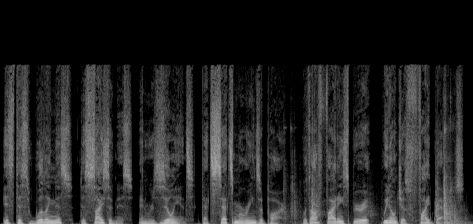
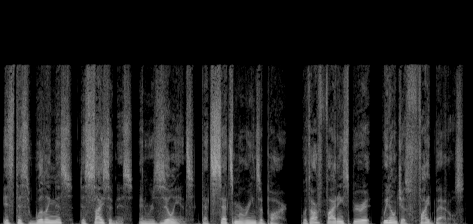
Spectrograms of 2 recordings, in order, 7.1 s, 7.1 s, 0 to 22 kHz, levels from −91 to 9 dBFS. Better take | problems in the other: second | door banging; noticeable; from 4.5 s on; peak 7 dB below the speech

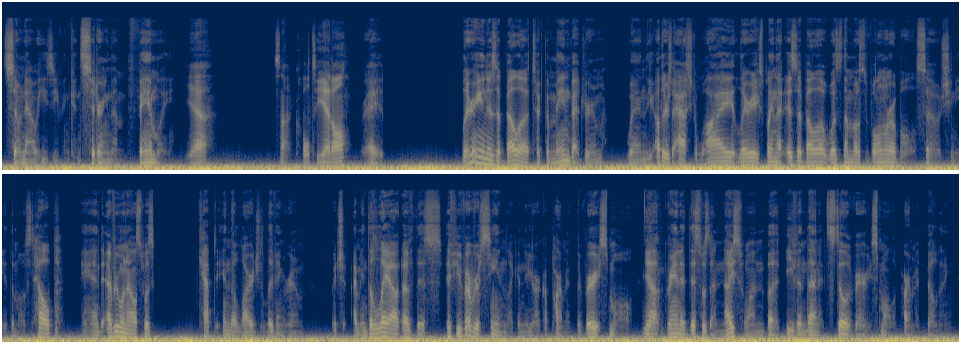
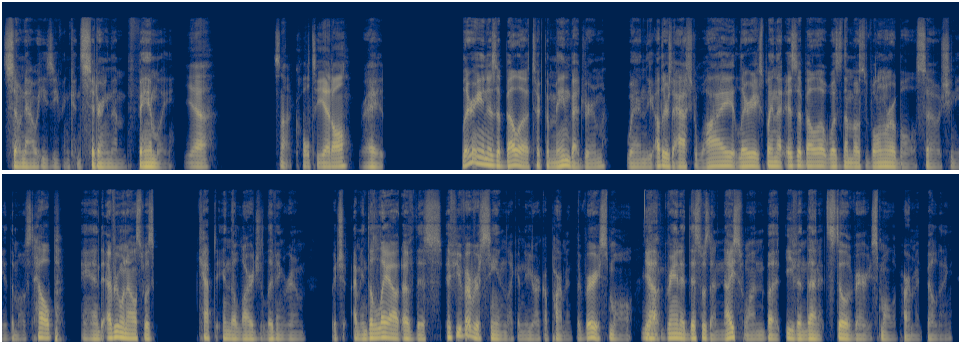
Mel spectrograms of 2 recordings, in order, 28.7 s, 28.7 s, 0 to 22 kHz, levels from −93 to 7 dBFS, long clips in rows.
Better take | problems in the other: second | low rumble; noticeable; throughout; 15 dB below the speech

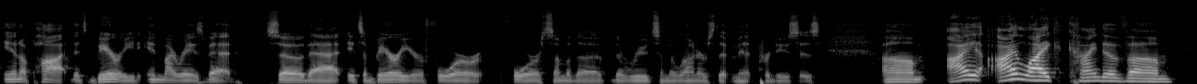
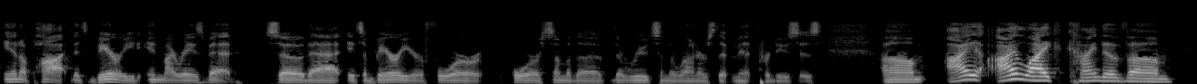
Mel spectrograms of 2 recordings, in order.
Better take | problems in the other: first | garbled, watery; badly; nothing above 7.5 kHz

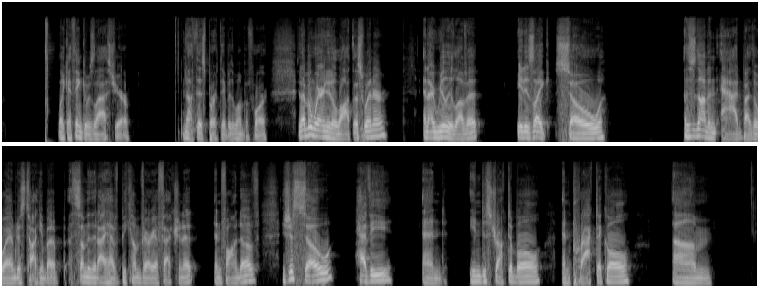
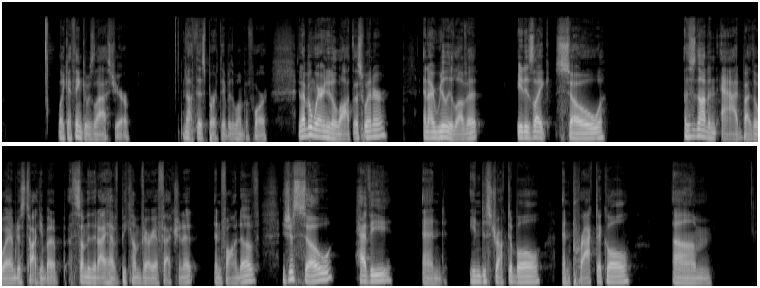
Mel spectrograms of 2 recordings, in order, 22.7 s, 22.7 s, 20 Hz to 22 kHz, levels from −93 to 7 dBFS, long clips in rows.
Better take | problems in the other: second | distortion; slight; 10 dB below the speech

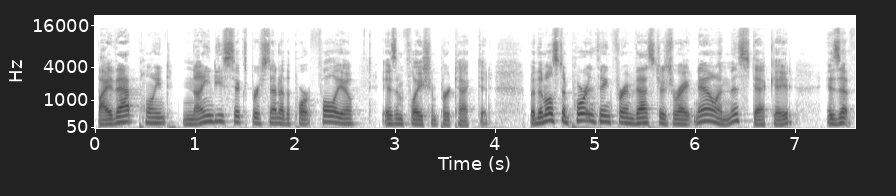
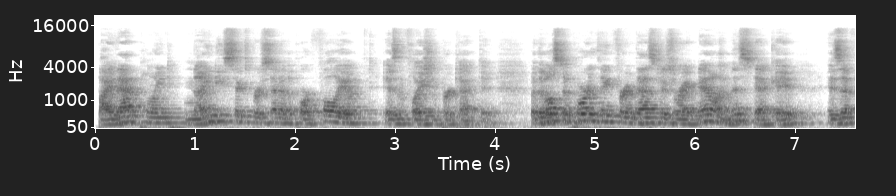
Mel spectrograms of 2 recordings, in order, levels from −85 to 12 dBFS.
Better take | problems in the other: first | off-mic speech; far // room echo; slight; dies away in 0.4 s

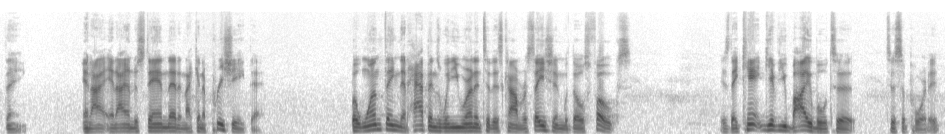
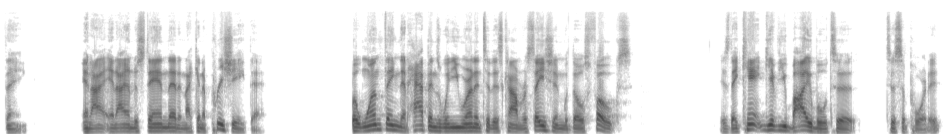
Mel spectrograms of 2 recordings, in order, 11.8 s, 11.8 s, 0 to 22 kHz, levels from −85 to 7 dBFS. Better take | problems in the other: second | hiss; faint; throughout; 30 dB below the speech

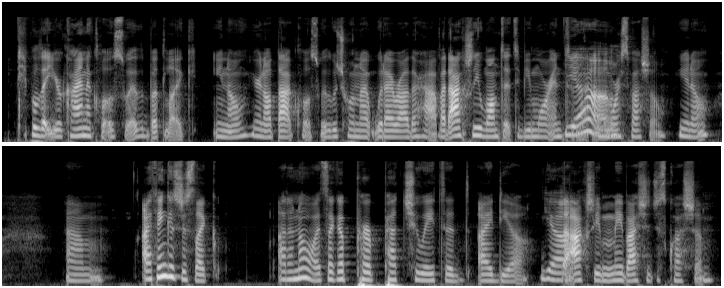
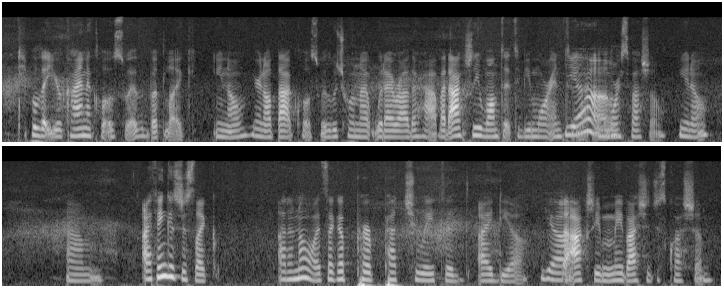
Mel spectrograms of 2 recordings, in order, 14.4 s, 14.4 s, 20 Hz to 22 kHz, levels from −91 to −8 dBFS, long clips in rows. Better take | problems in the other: first | hiss; noticeable; throughout; 20 dB below the speech

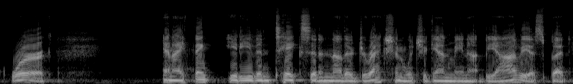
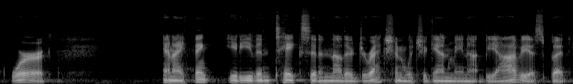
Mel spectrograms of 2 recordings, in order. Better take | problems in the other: second | distortion; slight; 10 dB below the speech

